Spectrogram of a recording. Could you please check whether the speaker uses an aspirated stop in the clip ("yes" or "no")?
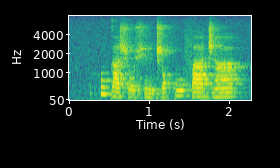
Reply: no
